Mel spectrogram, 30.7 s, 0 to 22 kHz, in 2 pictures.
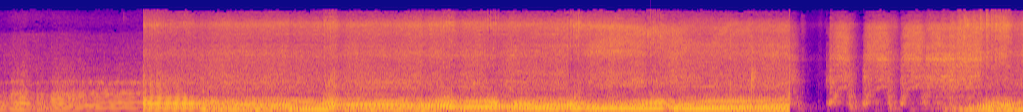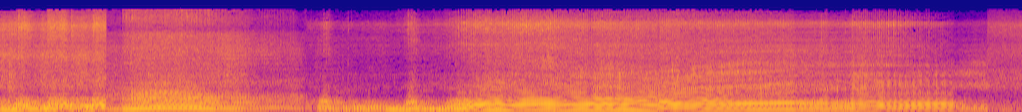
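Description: Fiat 126's small air-cooled two-cylinder 650cc engine running and revving, its pitch rising and falling several times, in stretches broken by abrupt edits with a short near-silent dip about halfway.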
